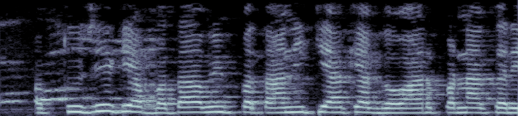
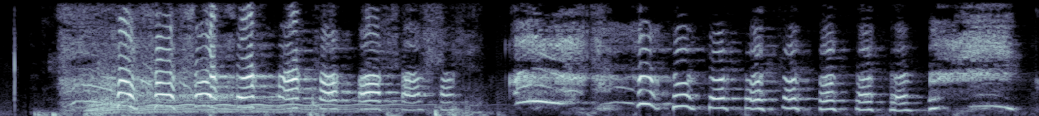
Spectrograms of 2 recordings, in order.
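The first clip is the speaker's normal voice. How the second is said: raucous laughter; 8 semitones higher than usual. Acted. Daughter-in-law mocking her country guests, raucous laughter. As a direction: burst into helpless hooting laughter. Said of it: "गला फाड़ फाड़ के क्यों हंस रही है".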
